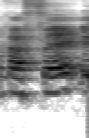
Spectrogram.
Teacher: a sílaba tônica da palavra café é o pé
